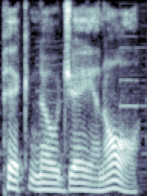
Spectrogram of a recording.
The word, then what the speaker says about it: Pycnogenol: Pycnogenol, pronounced pic-no-j-anol, is an extract derived from the bark of the French maritime pine tree.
